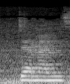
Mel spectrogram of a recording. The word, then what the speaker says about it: Demons: following capitalists and remember demons like rhymes with lemons I know my okay going on to October 26 2018.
